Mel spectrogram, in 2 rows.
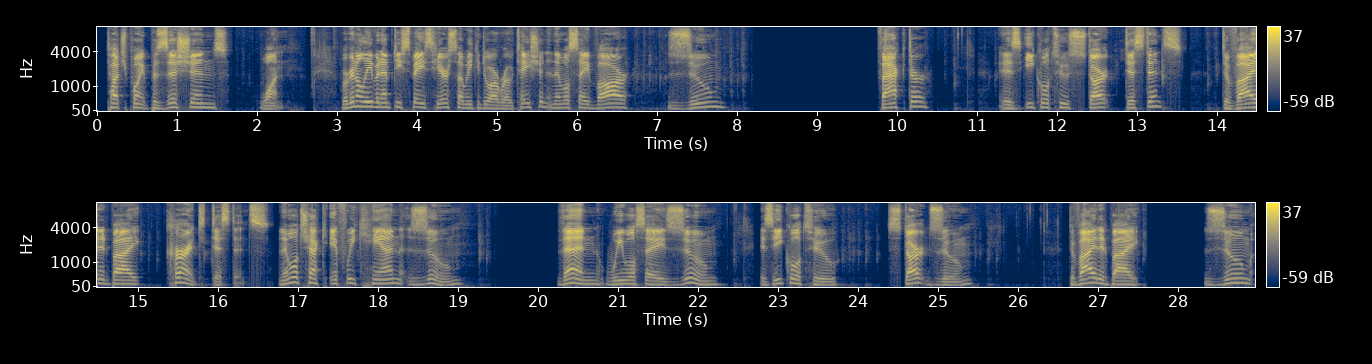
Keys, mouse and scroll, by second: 0.0-2.1 typing, 2.9 Return, 3.1 Return, 5.4-9.9 typing, 11.3-19.1 typing, 23.3-28.9 typing.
